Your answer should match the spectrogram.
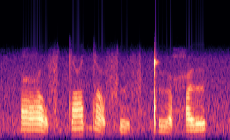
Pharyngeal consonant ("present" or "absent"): present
